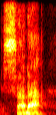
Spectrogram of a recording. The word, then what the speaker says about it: Sara: Entonces, el verdadero, la verdadera pronunciación es sará.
